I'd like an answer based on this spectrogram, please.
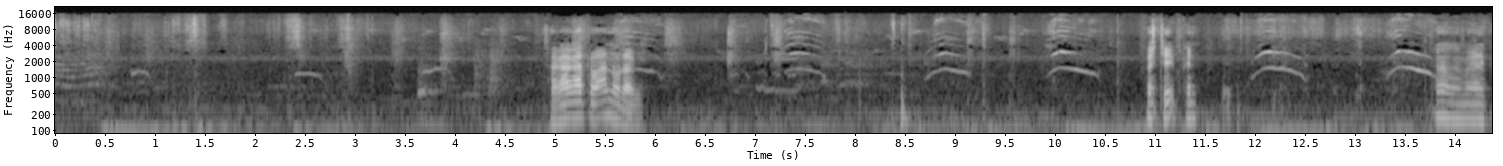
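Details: Village cat calling for help: loud, harsh harmonic meows burst out near five, eleven and fourteen seconds, with many short, arched, higher cries repeating in between over a steady low rumble.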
